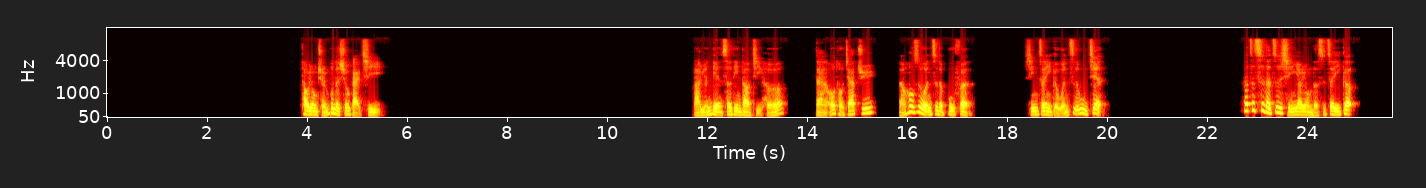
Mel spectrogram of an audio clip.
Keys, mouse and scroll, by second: 0.2 click, 0.6 click, 1.1 click, 1.7 click, 4.2-4.8 scroll up 4, 5.0 click, 6.9 Tab, 7.8 a, 8.5 m, 9.9 Tab, 10.8-12.8 right drag, 14.1 alt+g, 14.8 scroll up 1, 15.0-15.4 shift+middle drag, 15.9 click, 17.6 shift+a, 20.5 click, 21.7-22.7 scroll down 6, 23.4 click.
